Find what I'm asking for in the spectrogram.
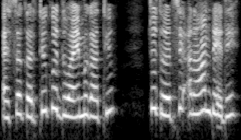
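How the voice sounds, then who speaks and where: A woman doing a kind cartoon daughter-in-law, gentle, reassuring, very high voice. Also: fast talker. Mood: caring. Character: kind elder daughter-in-law, caring and forgiving. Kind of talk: cartoon voice acting.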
